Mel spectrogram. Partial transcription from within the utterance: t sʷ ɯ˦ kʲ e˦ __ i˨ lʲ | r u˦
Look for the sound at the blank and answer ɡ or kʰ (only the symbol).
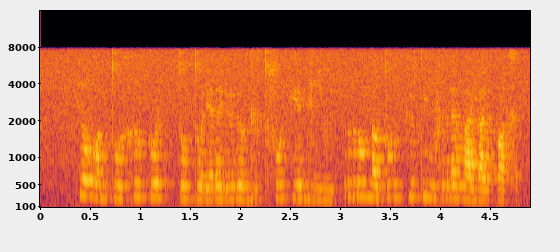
ɡ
